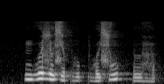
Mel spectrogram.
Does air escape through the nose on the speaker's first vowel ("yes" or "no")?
no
